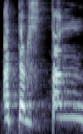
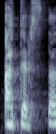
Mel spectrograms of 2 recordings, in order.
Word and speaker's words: Athelstan: riche, excentrique et autoproclamé Athelstan de Wessex. Alors oui, moi je ne dis pas le TH en anglais, ça me gonfle prodigieusement, donc je le dis à la française, Athelstan de Wessex.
